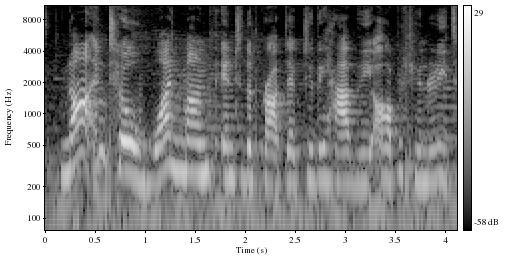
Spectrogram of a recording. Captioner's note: none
